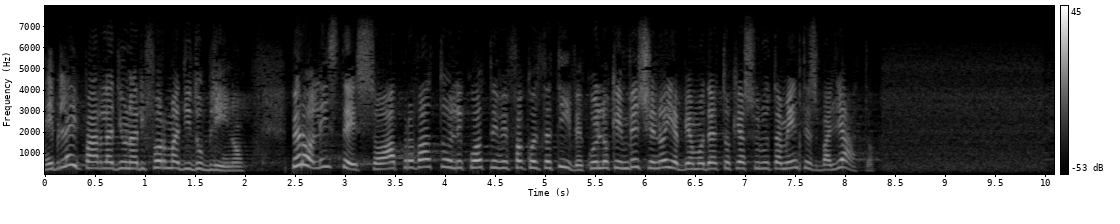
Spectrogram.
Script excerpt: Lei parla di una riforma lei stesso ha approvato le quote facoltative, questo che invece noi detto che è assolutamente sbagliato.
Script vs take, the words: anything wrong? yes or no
yes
